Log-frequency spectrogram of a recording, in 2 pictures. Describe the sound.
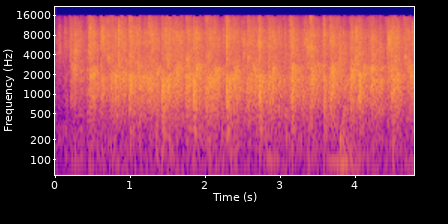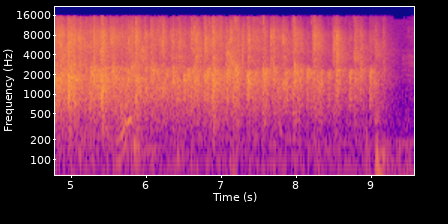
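Audience applause welcoming a guest before a book reading in Philadelphia: dense, steady clapping from a crowd that holds for about nine seconds, then stops abruptly with a soft thump.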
